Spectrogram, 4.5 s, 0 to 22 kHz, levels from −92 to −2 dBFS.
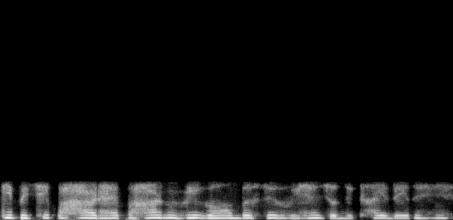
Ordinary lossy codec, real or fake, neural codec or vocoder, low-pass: Opus, 24 kbps; fake; codec, 16 kHz in and 24 kHz out, 1.1 kbps, FireRedTTS-2 codec; 3.6 kHz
